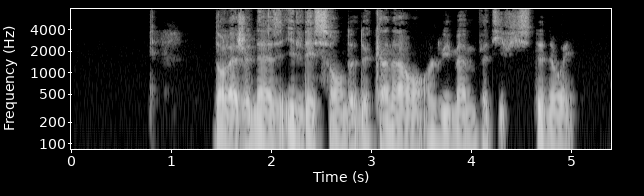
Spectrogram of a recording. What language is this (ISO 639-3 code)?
fra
